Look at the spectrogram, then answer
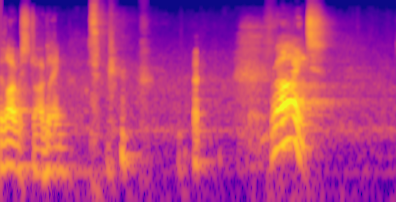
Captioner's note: chuckles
